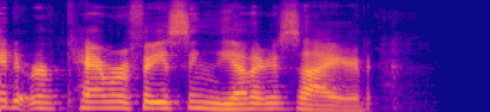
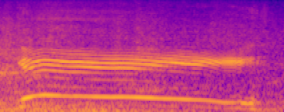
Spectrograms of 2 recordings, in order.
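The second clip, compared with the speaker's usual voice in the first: imitated ad yell; 4 semitones higher, 3 dB louder than usual. Streamer imitating the mobile game ad king, a louder mock yell. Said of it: "he just yells".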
